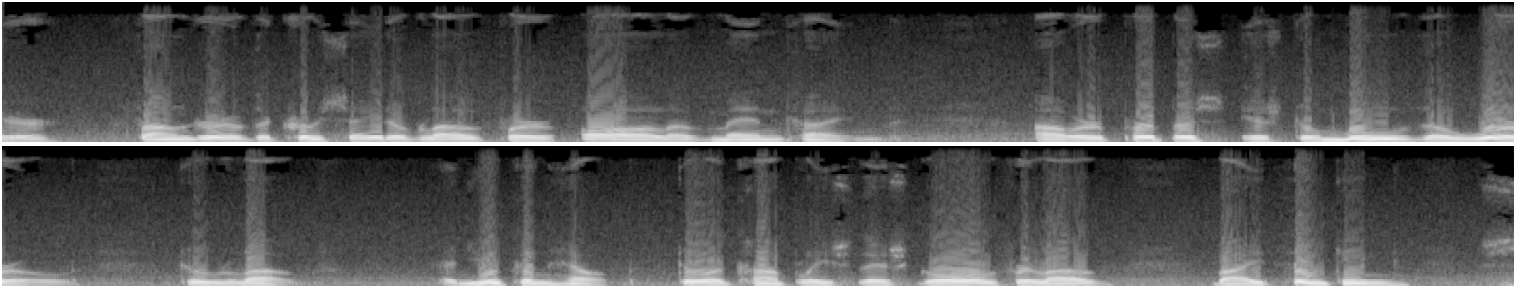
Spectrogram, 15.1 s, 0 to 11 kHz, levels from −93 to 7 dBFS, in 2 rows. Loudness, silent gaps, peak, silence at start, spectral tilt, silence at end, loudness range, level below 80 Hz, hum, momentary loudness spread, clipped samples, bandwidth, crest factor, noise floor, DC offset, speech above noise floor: -9 LUFS; none; 0 dBFS; 0 s; -9.5 dB/octave; 0 s; 3 LU; -50 dBFS; none; 11 LU; 3%; 10.5 kHz; 10 dB; -36 dBFS; 1%; 27 dB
